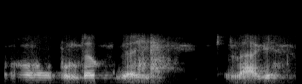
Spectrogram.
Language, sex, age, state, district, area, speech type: Manipuri, male, 30-45, Manipur, Thoubal, rural, conversation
